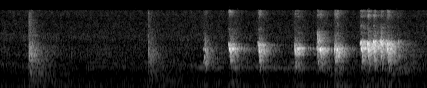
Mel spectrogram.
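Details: Ngriwik song of the cucak kombo, or greater green leafbird: a few scattered soft notes build into quick, rattling chirps ending in a dense, buzzy trill.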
